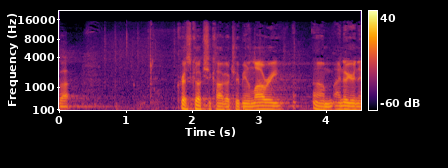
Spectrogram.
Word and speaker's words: Lauri: Is it Lauri? How do you pronounce the name?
